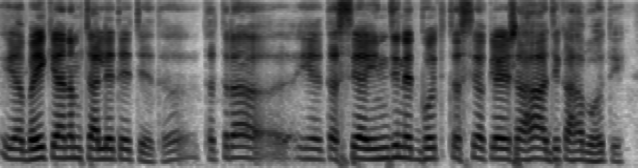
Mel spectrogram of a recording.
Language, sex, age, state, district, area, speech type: Sanskrit, male, 18-30, Karnataka, Chikkaballapur, rural, spontaneous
